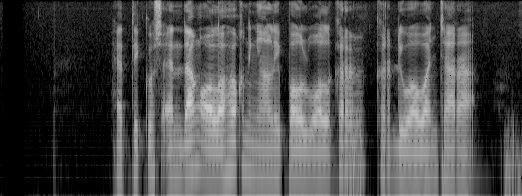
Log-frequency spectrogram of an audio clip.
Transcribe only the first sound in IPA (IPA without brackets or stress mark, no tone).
h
